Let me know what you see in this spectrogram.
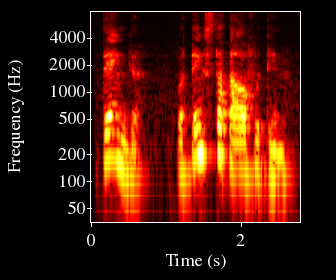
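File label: "gondol", Hungarian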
